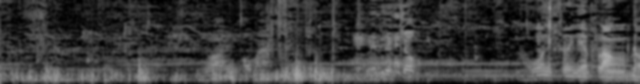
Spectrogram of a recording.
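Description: Drawn-out human voices calling out in wavering tones, loudest near the end, over a low rumbling background.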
